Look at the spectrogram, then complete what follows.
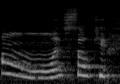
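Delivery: very high, slow, drawn-out cutesy gushing. Acting out a reaction to a picture: mock cutesy voice. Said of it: "you don't wanna use that voice".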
